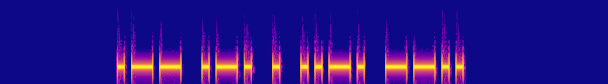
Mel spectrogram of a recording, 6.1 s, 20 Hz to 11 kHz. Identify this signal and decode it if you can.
Morse code, heard as a keyed tone, about 17 wpm, 700 Hz. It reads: WREFZ
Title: Code Groups - 5 Letter:Numbers - 17wpm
